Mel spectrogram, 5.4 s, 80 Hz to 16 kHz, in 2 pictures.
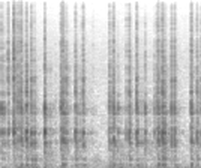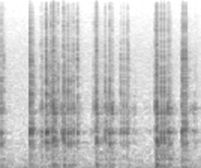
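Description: Long silver nails tap rapidly against the inside walls of a long, empty, transparent plastic tray with a divider that lies on a table. The result is a quick run of short, dry clicks and ticks in irregular bursts, with a hollow plastic tone around 850 Hz and bright edges that stop almost instantly.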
